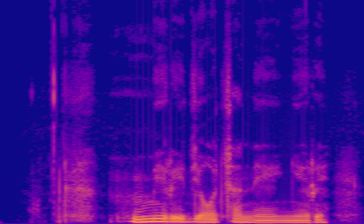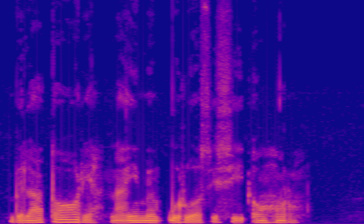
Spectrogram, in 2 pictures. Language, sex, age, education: Igbo, male, 15-29, secondary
